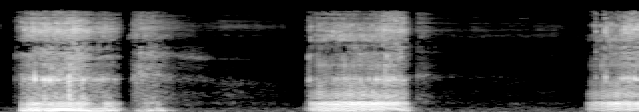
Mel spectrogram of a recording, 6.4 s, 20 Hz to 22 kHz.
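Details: Loud, deep, rattling snoring from an Indian man, about one-second snores on each in-breath with quiet pauses, roughly 20 breaths a minute.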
